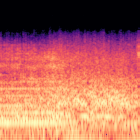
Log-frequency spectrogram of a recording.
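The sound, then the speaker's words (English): A bomber plane takes off from a carrier deck and climbs, its engines giving a loud, steady, even drone with no clear change in pitch across the stretch. “the two pilots pull back the control column and the plane lumbers upward”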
